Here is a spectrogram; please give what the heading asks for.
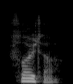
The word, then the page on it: floater: Australian English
